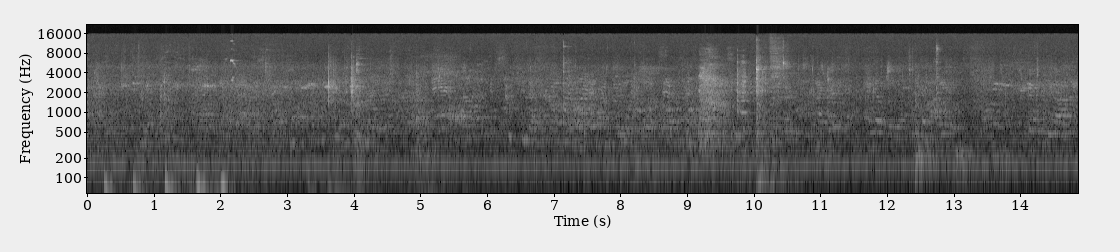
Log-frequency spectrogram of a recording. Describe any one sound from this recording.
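A school band plays music in a large hall.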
